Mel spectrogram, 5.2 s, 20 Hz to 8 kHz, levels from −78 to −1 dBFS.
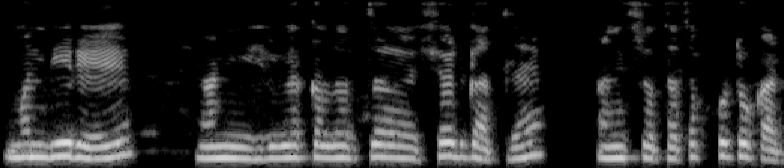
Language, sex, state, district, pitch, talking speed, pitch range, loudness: Marathi, female, Maharashtra, Aurangabad, 215 Hz, 125 wpm, 205-235 Hz, -22 LUFS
